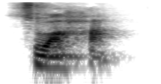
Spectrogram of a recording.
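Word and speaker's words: Svaha: Se escribe con V, pero se pronuncia como una U. Suaja.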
